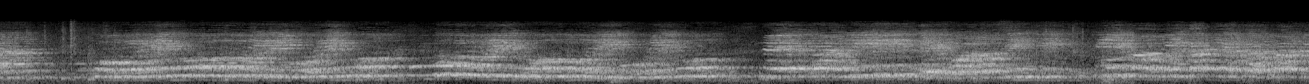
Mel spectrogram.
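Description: A group of voices singing a song in Nahuatl together, in phrases broken by short pauses for breath.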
